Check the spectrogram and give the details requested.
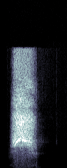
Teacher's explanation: the s in proper Vietnamese is pronounced like an sh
